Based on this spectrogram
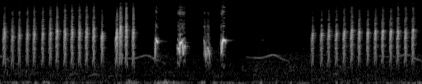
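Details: Scarlet-backed flowerpecker giving rapid runs of sharp, high ticking notes, about ten per second, broken by a few louder separate chips and a faint low whistle from another bird before the ticking run resumes.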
